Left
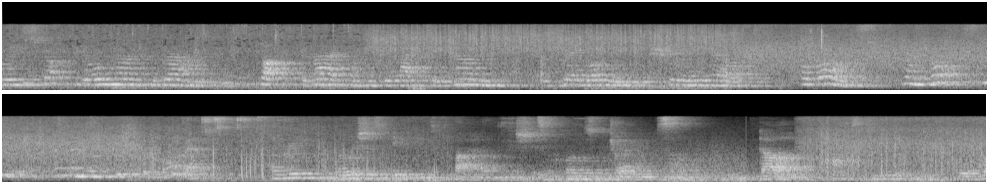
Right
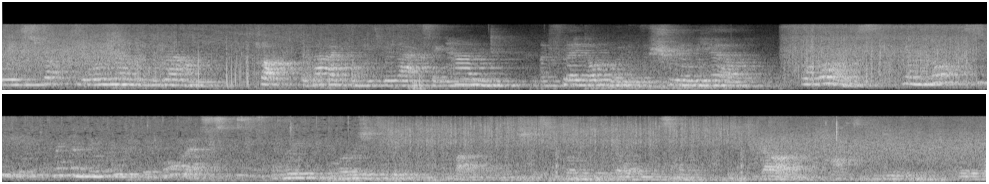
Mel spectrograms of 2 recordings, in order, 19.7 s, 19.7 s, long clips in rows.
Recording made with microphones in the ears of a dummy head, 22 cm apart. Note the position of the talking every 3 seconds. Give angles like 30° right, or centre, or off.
20° right, 20° right, 10° left, 40° left, 60° left, 70° left, 70° left.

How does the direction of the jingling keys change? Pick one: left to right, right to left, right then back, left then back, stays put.
right then back.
